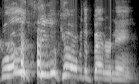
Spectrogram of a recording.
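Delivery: high, loud, huffy Jesus; sulky Jesus. Retold or imitated. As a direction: snap back with wounded pride. Jesus retorting to team.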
